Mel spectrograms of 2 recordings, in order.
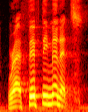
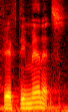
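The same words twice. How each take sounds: First: High, loud proud announcement; excited loud call. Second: Said in the usual way. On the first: Real, not acted. Host proudly announcing the runtime to listeners, loud and high. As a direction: belt out the milestone, pumped.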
